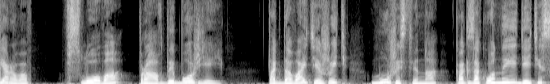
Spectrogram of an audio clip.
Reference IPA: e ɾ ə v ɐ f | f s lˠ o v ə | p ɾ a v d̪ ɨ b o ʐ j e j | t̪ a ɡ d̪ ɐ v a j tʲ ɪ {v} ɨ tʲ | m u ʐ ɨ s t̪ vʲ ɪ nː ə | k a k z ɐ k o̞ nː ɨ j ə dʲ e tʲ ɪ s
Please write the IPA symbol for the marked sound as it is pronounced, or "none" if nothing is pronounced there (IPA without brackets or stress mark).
ʐ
